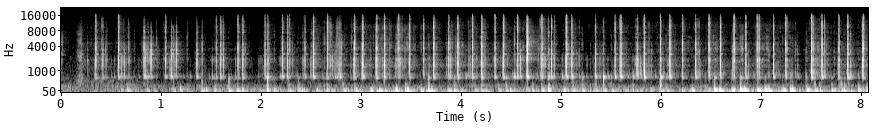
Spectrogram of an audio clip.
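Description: Long nails tap quickly on the outside of a hollow, pale pink matte ceramic mug with a handle. The result is a dense, uneven stream of short, bright clicks that die away almost at once, over a soft low rumble.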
